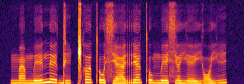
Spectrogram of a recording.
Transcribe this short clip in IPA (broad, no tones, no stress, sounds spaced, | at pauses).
m æ m e n e d i ǁʰ ɐ tʼ o sʲ æ rʲ æ tʼ o m e sʲ ɐ j e j ɔ j i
